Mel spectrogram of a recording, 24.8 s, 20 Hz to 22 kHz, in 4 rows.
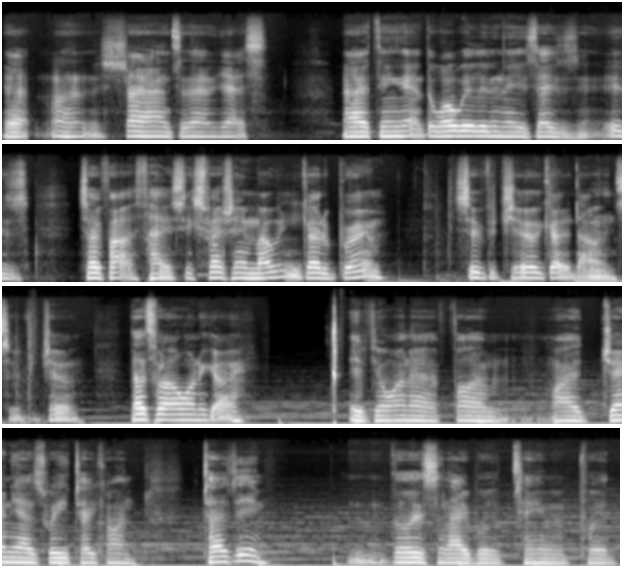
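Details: Male who had a haemorrhagic stroke at age 12 affecting the left brain and right body, followed by a five-week induced coma, with speech most affected and relearned and slower information processing; post-stroke speech impairment.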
